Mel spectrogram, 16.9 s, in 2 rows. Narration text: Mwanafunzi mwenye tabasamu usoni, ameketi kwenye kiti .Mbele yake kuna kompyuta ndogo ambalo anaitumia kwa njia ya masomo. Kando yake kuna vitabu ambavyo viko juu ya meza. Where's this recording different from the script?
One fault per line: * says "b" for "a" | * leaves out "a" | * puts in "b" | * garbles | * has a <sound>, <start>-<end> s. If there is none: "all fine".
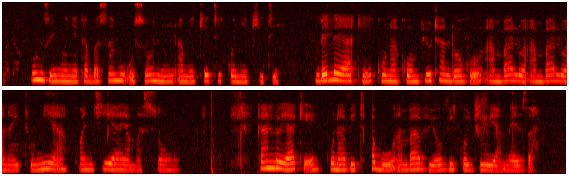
* puts in "ambalo"
* has a thud, 11.6-11.8 s
* has a dropout, 13.9-14.0 s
